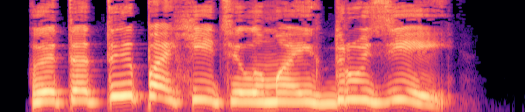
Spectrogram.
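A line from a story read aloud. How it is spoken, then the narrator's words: Yelling. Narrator (Russian): завопил Пима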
